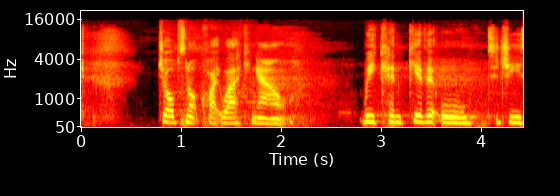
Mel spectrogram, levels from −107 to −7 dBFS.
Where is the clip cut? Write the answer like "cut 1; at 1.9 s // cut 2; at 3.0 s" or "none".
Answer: none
